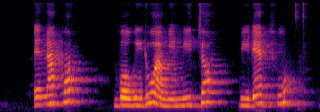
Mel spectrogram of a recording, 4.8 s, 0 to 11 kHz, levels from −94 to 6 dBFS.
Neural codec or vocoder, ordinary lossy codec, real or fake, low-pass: codec, 44.1 kHz, 2.6 kbps, SNAC; AAC, 64 kbps; fake; 9.9 kHz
